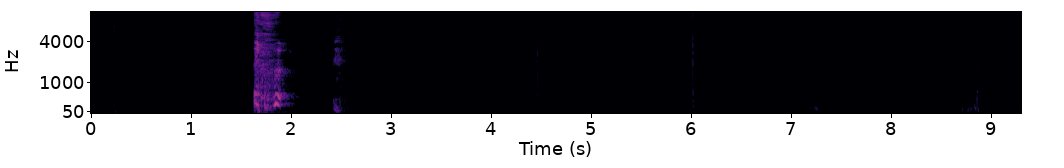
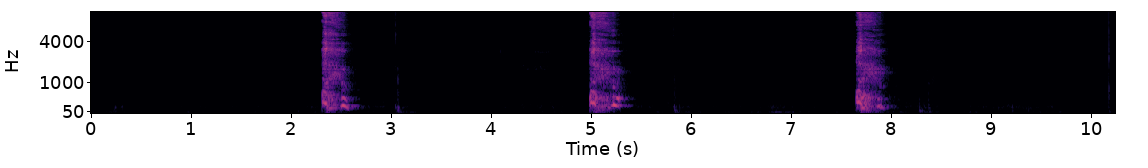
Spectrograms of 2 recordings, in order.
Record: {"cough_length": "9.3 s", "cough_amplitude": 2142, "cough_signal_mean_std_ratio": 0.16, "three_cough_length": "10.2 s", "three_cough_amplitude": 3677, "three_cough_signal_mean_std_ratio": 0.23, "survey_phase": "beta (2021-08-13 to 2022-03-07)", "age": "45-64", "gender": "Female", "wearing_mask": "No", "symptom_none": true, "smoker_status": "Never smoked", "respiratory_condition_asthma": false, "respiratory_condition_other": false, "recruitment_source": "REACT", "submission_delay": "0 days", "covid_test_result": "Negative", "covid_test_method": "RT-qPCR", "influenza_a_test_result": "Negative", "influenza_b_test_result": "Negative"}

